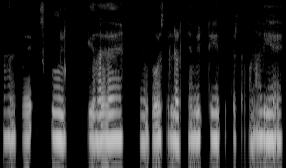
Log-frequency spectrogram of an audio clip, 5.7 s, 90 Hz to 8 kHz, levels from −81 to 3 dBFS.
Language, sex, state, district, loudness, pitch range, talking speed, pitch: Rajasthani, female, Rajasthan, Churu, -28 LUFS, 190-200 Hz, 165 wpm, 195 Hz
